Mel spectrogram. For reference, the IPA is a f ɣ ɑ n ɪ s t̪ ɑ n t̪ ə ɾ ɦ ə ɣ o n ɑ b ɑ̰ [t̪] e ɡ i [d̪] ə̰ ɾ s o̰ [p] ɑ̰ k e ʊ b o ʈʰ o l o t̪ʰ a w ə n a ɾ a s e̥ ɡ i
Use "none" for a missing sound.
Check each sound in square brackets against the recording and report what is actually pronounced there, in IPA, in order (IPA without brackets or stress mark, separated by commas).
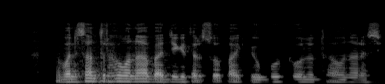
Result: d̪, t̪, p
